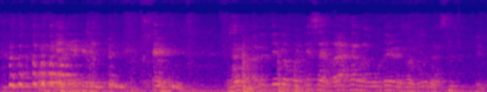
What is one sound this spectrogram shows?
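A middle-aged man laughs close by.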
